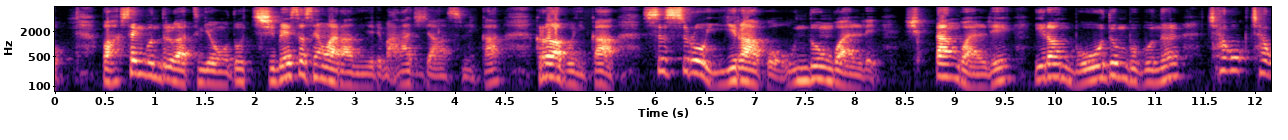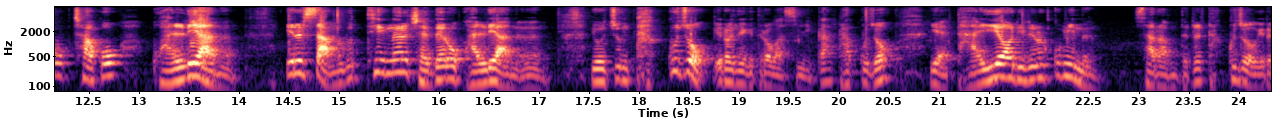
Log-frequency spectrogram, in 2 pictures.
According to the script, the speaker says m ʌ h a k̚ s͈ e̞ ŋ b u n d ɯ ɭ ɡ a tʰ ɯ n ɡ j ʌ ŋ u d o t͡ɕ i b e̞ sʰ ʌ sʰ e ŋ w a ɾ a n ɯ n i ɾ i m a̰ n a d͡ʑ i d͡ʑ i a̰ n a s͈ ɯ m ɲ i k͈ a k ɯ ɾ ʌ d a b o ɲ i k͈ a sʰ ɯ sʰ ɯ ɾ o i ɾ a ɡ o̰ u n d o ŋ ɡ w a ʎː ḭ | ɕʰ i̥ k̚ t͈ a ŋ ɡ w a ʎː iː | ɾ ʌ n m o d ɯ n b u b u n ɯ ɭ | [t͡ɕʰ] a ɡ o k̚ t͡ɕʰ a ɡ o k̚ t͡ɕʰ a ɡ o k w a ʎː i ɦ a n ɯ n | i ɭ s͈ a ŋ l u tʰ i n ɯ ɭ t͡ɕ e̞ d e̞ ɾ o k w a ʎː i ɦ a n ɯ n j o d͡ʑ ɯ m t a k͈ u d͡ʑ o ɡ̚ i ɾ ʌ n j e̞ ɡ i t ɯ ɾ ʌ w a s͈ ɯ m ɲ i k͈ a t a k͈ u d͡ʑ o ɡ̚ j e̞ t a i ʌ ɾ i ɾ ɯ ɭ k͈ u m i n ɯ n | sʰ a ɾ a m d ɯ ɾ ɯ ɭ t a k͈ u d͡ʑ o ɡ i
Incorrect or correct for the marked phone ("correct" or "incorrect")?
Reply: correct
